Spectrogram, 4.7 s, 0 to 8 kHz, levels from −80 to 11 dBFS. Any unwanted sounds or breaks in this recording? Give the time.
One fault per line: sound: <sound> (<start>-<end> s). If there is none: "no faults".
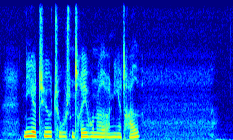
no faults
